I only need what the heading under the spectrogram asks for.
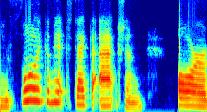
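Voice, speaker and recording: A woman with a Southern US accent speaks at a very slow pace, her pitch swinging very widely. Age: 60s. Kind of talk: interview answer.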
